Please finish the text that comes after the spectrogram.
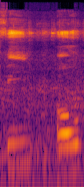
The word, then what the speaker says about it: Vodun: and Voodoo is spelled V-O-D-U-N. It's not voodoo, Vodou or any other variations. When we're talking about the original root African expression, we are talking about Vodun, V-O-D-U-N.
